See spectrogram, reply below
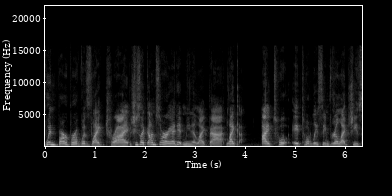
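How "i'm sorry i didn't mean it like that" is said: put-on passive-aggressive delivery. Retelling a film character's apology to her mother: imitating a passive-aggressive apology. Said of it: "she's passive aggressive, but she's trying not to be".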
